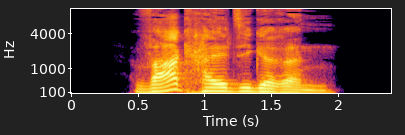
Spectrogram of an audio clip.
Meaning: inflection of waghalsig: 1. strong genitive masculine/neuter singular comparative degree 2. weak/mixed genitive/dative all-gender singular comparative degree
- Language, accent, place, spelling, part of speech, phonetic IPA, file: German, Germany, Berlin, waghalsigeren, adjective, [ˈvaːkˌhalzɪɡəʁən], De-waghalsigeren.ogg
